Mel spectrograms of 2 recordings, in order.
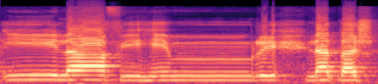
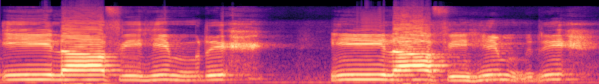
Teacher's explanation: میم پر ٹھہرنا نہیں ہے, فوراً اگلا حرف پکڑ لینا ہے. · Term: اظہار شفوی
